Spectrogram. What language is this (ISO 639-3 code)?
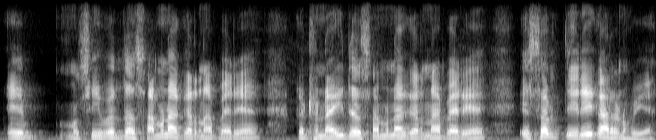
pan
